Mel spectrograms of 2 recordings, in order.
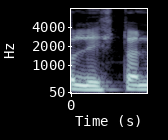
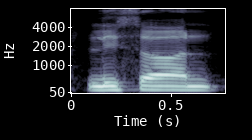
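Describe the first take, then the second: First: "लिस्टन" with an audible T; wrong reading, T sounded. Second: "लिसन" with no T sound; silent T. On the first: Teacher recalling what not to read, T sounded in "लिस्टन". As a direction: say "लिस्टन" as lis-tan. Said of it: "नहीं पढ़ रहे थे". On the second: Teacher recalling the correct reading, T dropped in "लिसन". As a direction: say "लिसन" as li-san. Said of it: "इसको लिस्टन नहीं पढ़ रहे थे". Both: Shown as a demonstration.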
